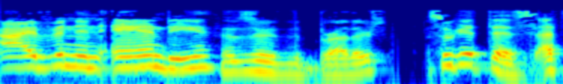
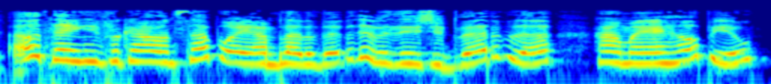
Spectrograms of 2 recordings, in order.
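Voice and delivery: high, mocking phone-greeting voice; stupid voice; 9 semitones higher than usual. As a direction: ham up a bored worker answering the phone. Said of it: "with their stupid voice".

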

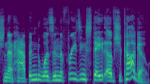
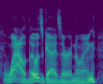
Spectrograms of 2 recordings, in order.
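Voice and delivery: low, slow, dry judgment; annoyed thought; 12 semitones lower, 3 dB quieter than usual. Retold or imitated. Narrator judging a chanting group, dryly annoyed. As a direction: think it aloud, low and slow. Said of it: "And I thought".

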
